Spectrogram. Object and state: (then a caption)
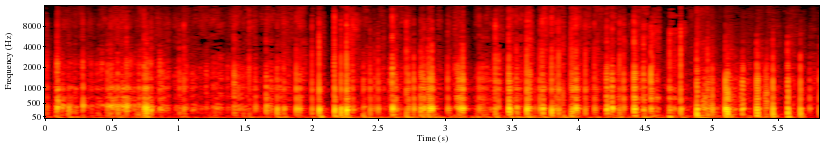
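Paperback book. A paperback copy of the novel "The Twins", a solid paper block, is held in one hand and tapped quickly with the fingertips and nails of the other hand. The result is a fast, irregular stream of short, dry taps with a muffled low-mid thud, mixed with light crackling scratches from the nails. Each tap dies away almost instantly.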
